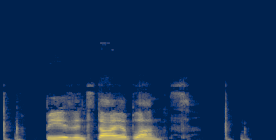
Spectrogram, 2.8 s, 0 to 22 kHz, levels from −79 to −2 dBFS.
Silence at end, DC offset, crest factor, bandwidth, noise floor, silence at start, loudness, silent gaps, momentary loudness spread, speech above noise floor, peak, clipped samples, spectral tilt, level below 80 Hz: 1.15 s; under 0.1%; 18 dB; 9.2 kHz; -50 dBFS; 0.15 s; -17 LUFS; 0.30-0.34 s, 0.40-0.45 s; 18 LU; 33 dB; -2 dBFS; under 0.1%; -3.5 dB/octave; -70 dBFS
